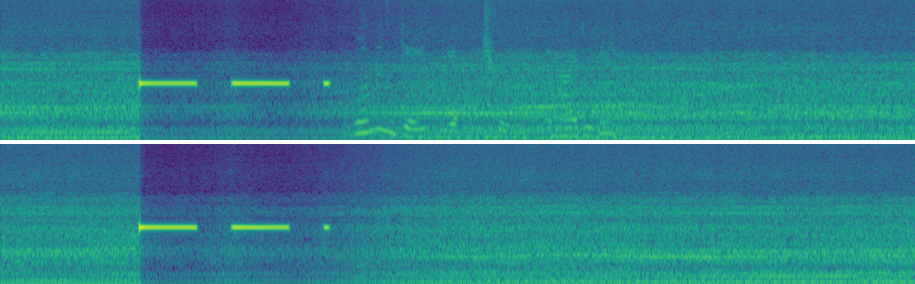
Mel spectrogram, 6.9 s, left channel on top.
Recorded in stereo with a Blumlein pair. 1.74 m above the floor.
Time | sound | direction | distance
1.0 | a siren | 10° right | ?
2.6 | a woman speaking | 40° left | ?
